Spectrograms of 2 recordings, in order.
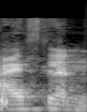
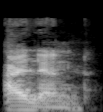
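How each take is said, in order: First: An s sound is pronounced after the first vowel. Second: No s sound is pronounced after the first vowel. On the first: The speaker calls it wrong. "ওটা কিন্তু আইসল্যান্ড না" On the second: The speaker calls it right. "But আইল্যান্ড"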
